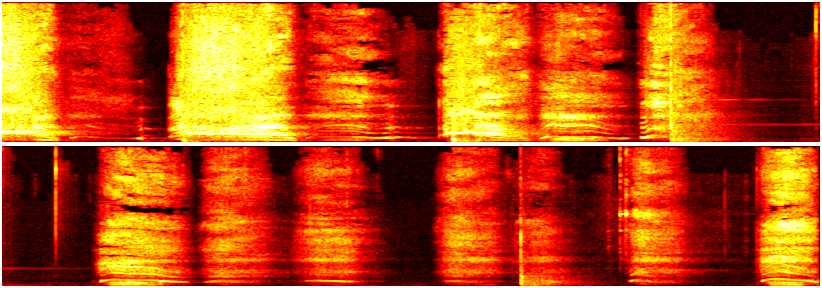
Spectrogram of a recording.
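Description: A woman's hysterical, gasping outbursts of laughter breaking into sobs. Loud long bursts in the first few seconds, then shorter, quieter ones.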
